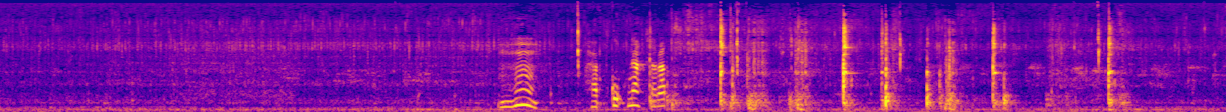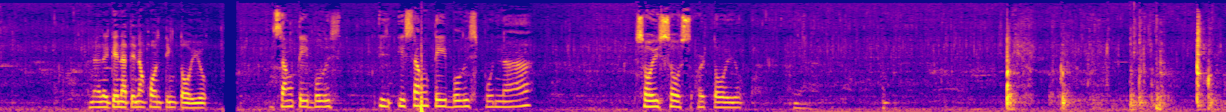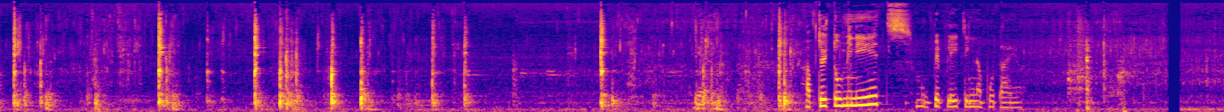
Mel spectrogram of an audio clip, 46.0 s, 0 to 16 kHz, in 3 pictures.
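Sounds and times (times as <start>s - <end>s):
soft sizzle: 0.0s - 45.9s
utensil scraping a pan: 8.1s - 14.2s, 27.8s - 36.6s.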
